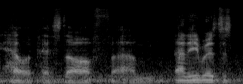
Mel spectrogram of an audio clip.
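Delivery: ordinary talk, nothing marked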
